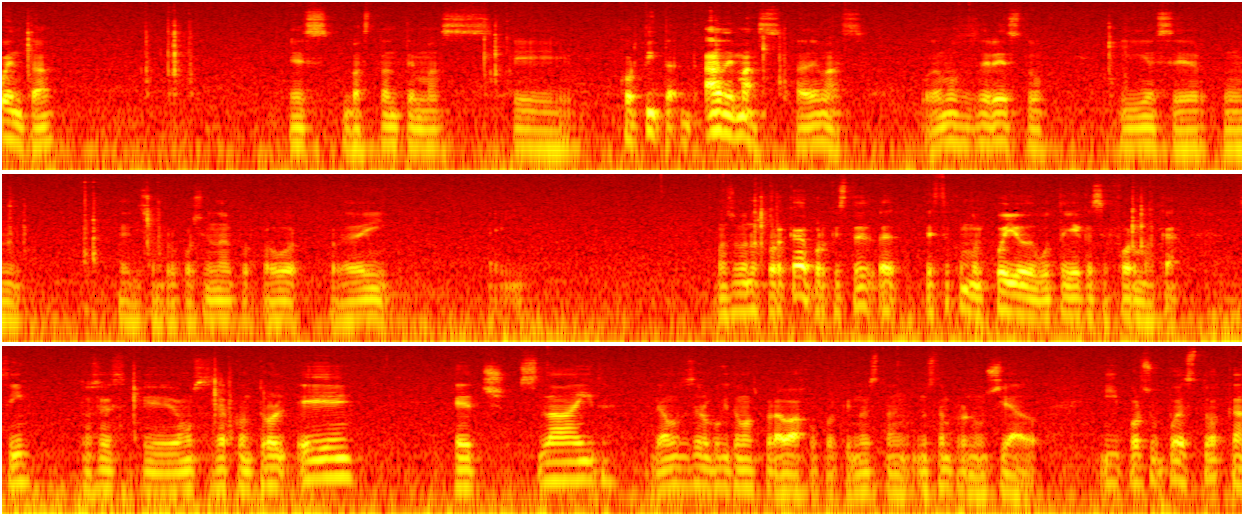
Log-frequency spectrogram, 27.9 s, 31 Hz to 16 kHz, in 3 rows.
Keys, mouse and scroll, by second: 0.5 shift+click, 1.7 alt+shift+Tab, 4.1 alt+Tab, 5.9 ctrl+r, 6.4 ctrl+r, 6.4 ctrl+click, 7.3 click, 8.5 s, 9.5 Escape, 10.2-11.2 typing, 14.8 click, 15.4 alt+Tab, 18.3 alt+Tab, 20.3 ctrl+e, 22.8 click, 25.5 click, 27.5 middle click.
